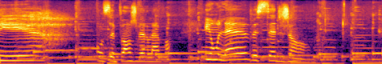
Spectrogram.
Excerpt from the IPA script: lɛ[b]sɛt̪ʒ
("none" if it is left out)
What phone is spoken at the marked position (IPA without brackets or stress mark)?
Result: v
